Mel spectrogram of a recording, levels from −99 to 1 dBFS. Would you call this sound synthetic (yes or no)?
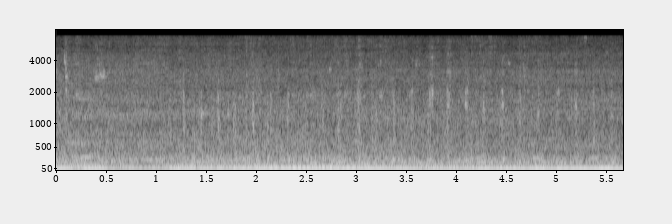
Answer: no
